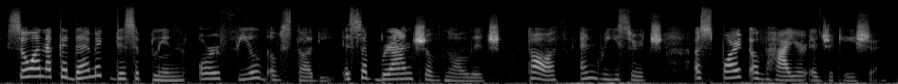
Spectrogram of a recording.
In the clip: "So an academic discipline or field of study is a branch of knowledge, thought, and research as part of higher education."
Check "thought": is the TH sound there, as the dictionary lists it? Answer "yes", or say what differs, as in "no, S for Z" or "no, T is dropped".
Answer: no, T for TH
